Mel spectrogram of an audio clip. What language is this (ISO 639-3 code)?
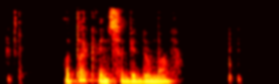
ukr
